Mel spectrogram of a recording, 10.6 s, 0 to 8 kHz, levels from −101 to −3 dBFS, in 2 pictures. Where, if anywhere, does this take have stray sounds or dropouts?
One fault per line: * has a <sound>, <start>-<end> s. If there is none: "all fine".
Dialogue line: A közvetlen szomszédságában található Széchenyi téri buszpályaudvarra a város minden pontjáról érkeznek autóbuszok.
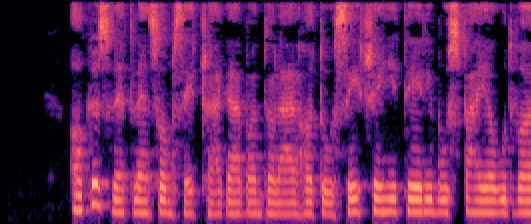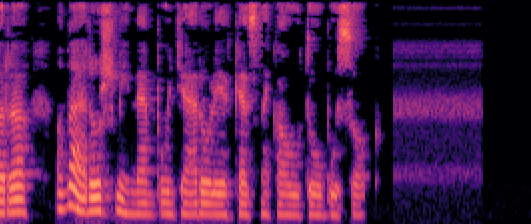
all fine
